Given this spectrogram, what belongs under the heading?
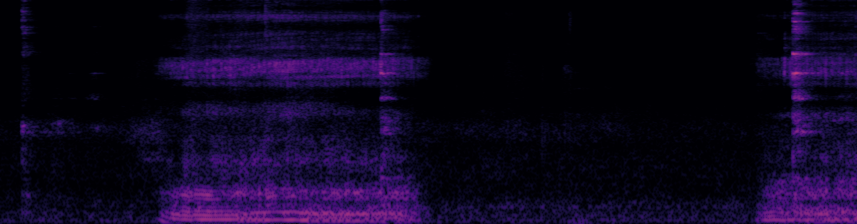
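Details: Father snoring: two loud, rough, rattling snores on in-breaths, separated by a quiet pause, from the throat during sleep.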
